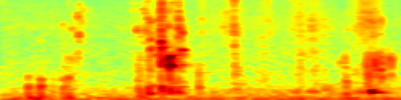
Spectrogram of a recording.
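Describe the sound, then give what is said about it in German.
Soft, quiet sipping and swallowing of a drink, a few moist clicks and small gulps with no talk. “muss einmal einen Schluck trinken.”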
